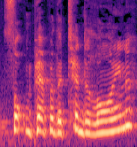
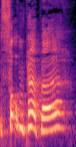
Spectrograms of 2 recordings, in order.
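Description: First: Put-on botched British accent, no clear origin; strange accent. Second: Higher-pitched, put-on British "Salt and pepper"; better British accent. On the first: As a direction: attempt a British accent and miss. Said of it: "That was a strange accent". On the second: Shown as a demonstration. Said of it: "That's a little better".

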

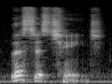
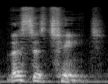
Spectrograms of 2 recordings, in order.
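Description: No difference in how they are said.

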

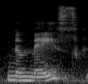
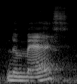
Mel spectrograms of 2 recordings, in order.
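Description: First: "Namaste" with MAY in the middle; trying a pronunciation. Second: "Namaste" with a short A, like MASS; second pronunciation try. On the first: Vlogger sounds out a mask name, trying "Namaste" with a long AY. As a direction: say "Namaste" tentatively, middle syllable as "mace". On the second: Vlogger retries a mask name, saying "Namaste" with MASS in it. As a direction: say "Namaste" tentatively, middle syllable as "mass". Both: Real, not acted.

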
